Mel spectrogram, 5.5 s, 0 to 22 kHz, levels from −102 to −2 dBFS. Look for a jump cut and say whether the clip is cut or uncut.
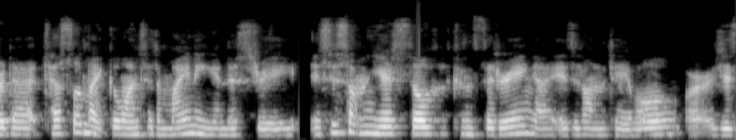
uncut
